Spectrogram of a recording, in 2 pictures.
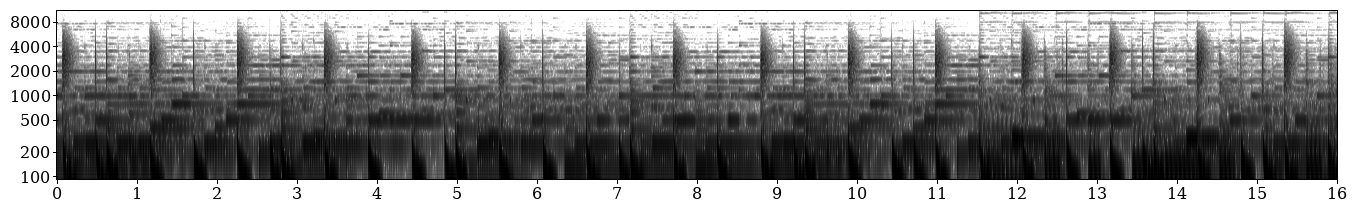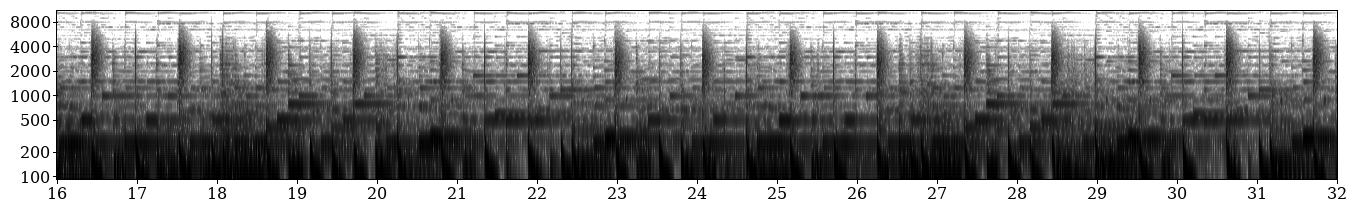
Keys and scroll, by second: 4.1 super+=.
